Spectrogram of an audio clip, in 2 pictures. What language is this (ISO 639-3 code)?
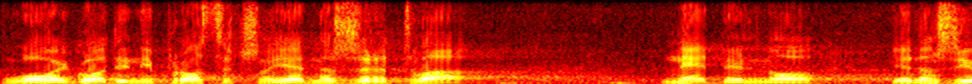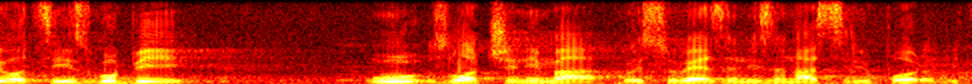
srp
